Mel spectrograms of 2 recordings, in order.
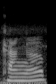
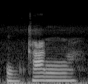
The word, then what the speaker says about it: Nkanga: art does so my name is Autobahn kanga but actually the right way to pronounce it is Autobahn on camera so this is the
